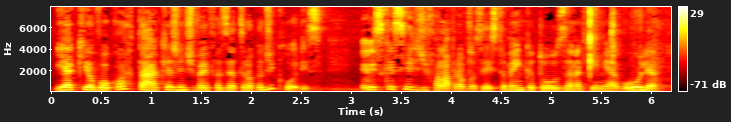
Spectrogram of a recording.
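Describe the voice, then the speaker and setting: Woman crochet teacher, very mellow dark voice, patient step-by-step tutorial, slightly out of breath. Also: mid-range voice. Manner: patient, counts stitches aloud, addresses viewers as girls. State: a little short of breath from coughing.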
